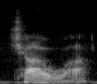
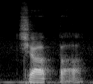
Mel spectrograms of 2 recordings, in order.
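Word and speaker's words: བྱ་བ: Et donc, on dit chawa, qui veut dire l'action, et non pas chapa ou chaba, pas du tout. On dira chawa.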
